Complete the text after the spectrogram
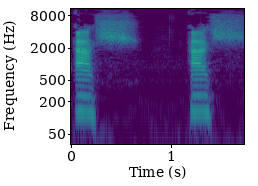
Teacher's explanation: the spreading of air between the tongue and the roof of the mouth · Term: spreading sound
